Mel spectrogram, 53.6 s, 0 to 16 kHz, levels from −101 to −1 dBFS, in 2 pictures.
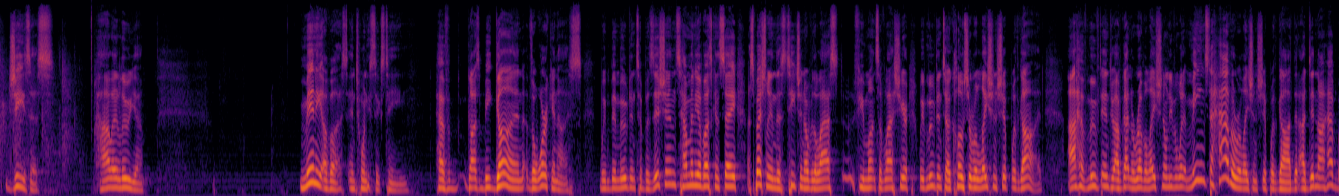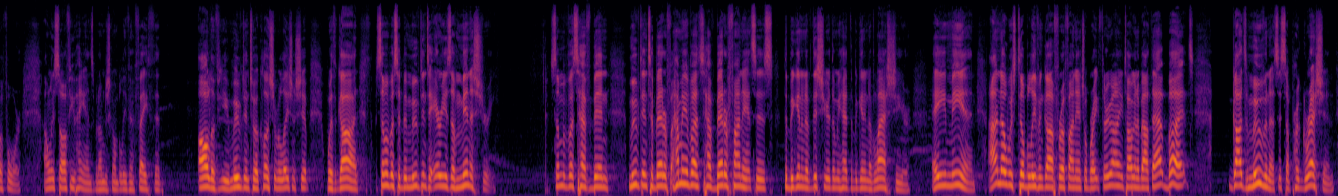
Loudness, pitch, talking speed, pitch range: -38 LUFS, 170 Hz, 175 wpm, 150-190 Hz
